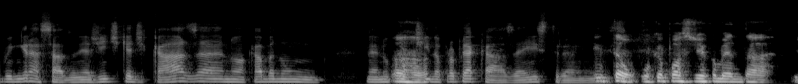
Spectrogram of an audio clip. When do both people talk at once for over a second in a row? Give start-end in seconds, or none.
none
